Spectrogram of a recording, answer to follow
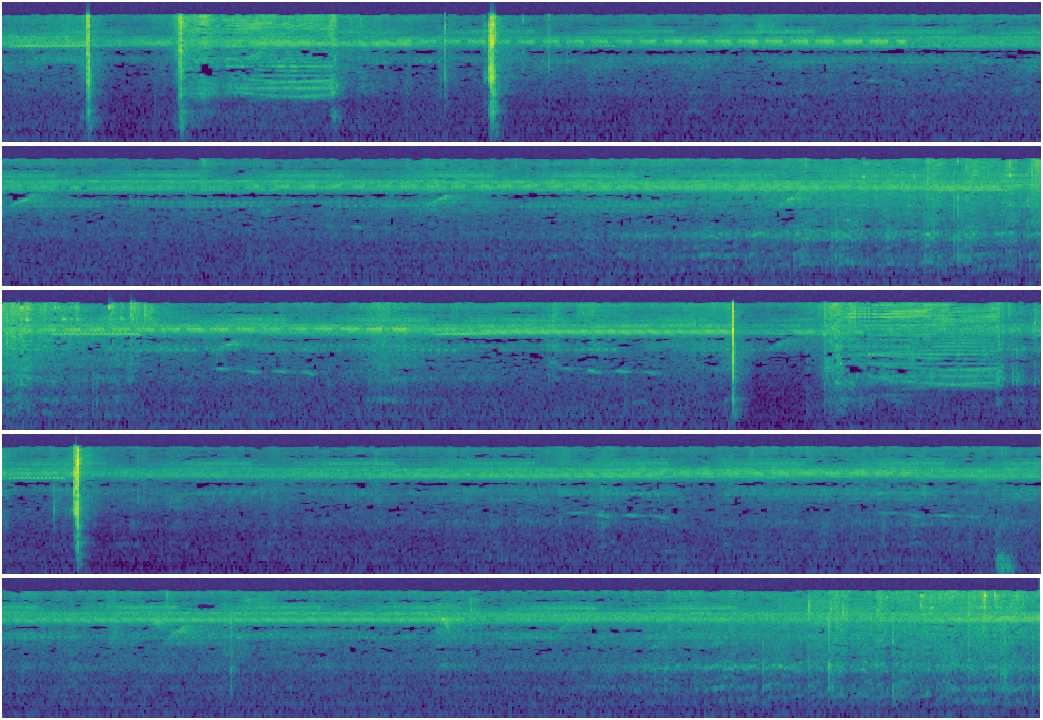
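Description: Baitcasting reel casting twice: each time a sharp click, about a second of the spool whirring, then another sharp click as the line is stopped. Under it runs a steady high-pitched insect drone, and a single dull thump comes near the end.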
